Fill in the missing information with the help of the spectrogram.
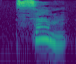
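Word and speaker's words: San (山): No, aunque se pronuncia igual. Montaña se dice... – Yama. – Pero se pronuncia... – San. – Cuando se coloca detrás del nombre de algunas montañas.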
